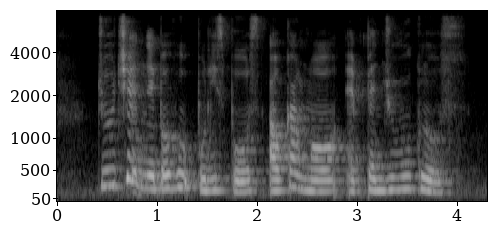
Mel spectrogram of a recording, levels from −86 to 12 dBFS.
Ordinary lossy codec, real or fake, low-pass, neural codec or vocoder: none; real; 7.2 kHz; none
